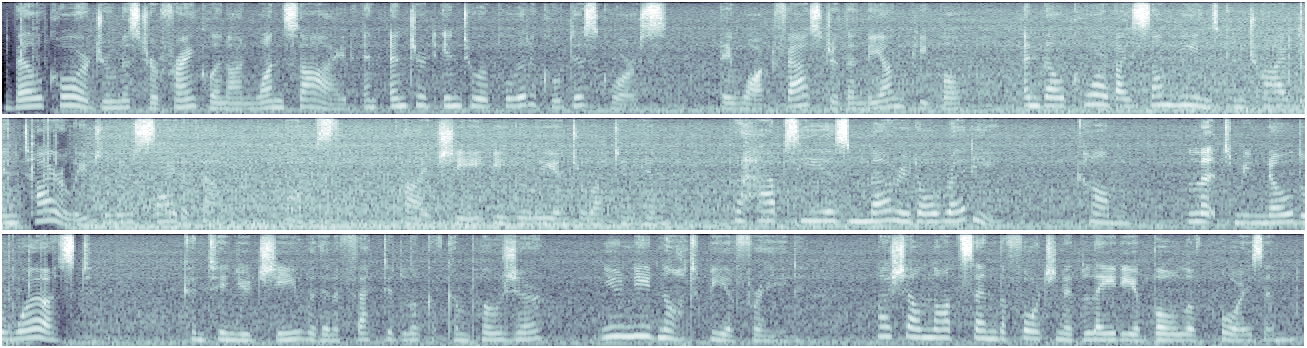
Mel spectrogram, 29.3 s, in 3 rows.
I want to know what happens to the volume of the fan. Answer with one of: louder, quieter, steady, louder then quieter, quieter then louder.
louder then quieter.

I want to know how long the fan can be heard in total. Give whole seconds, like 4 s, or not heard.
29 s.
